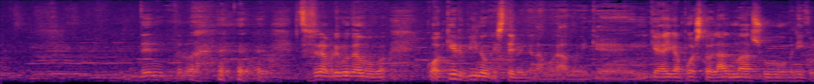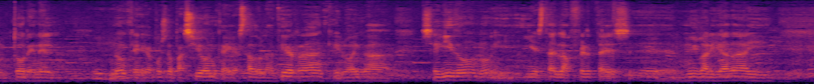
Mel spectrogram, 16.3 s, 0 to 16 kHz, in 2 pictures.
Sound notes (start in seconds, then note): 1.9 laughing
